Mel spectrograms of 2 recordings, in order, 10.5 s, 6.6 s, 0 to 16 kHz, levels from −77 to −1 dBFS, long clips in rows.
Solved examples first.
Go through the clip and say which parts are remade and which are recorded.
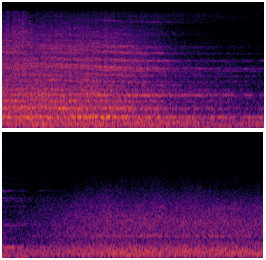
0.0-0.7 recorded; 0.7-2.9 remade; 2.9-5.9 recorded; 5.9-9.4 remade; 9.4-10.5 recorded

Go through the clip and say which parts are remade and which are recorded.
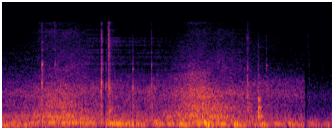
0.0-1.7 recorded; 1.7-3.4 remade; 3.4-6.6 recorded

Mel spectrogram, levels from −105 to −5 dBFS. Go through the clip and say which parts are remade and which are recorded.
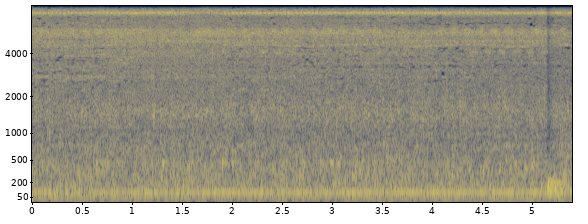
0.0-1.0 recorded; 1.0-1.9 remade; 1.9-5.4 recorded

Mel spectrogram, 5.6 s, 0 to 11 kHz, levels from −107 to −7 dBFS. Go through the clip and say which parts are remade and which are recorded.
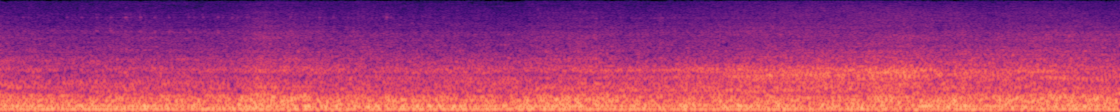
0.0-5.6 recorded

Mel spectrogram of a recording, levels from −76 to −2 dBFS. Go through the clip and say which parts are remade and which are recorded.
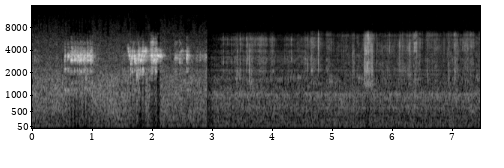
0.0-1.4 recorded; 1.4-2.0 remade; 2.0-3.4 recorded; 3.4-7.5 remade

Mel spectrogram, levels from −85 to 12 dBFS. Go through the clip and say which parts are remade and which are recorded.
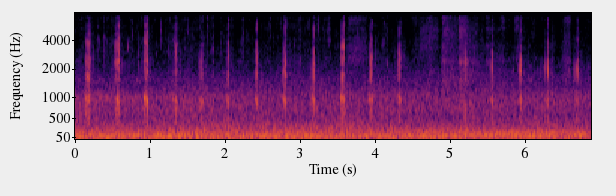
0.0-1.9 recorded; 1.9-2.9 remade; 2.9-6.9 recorded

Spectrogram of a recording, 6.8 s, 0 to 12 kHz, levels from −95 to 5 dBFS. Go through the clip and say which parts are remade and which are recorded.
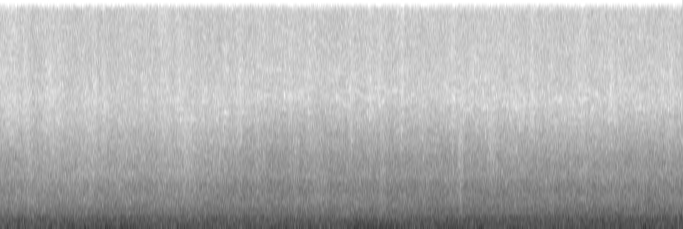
0.0-0.7 recorded; 0.7-2.1 remade; 2.1-6.8 recorded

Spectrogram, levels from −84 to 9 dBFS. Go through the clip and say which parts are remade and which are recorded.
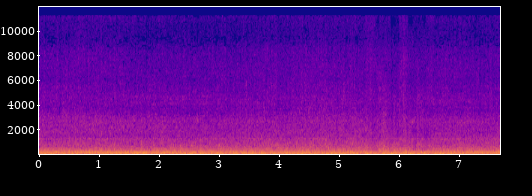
0.0-5.4 recorded; 5.4-6.6 remade; 6.6-7.7 recorded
